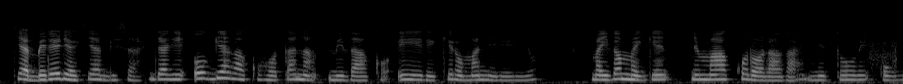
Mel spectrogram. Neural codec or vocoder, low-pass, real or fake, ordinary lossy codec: none; none; real; none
